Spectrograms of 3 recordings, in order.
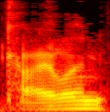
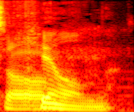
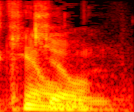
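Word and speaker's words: Kyln: Is it Kylin? K-Y-L-N? Sure. Never heard of it before. Kyle? It's Kiln. It's Kiln.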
